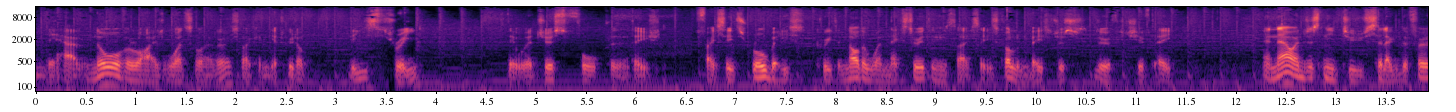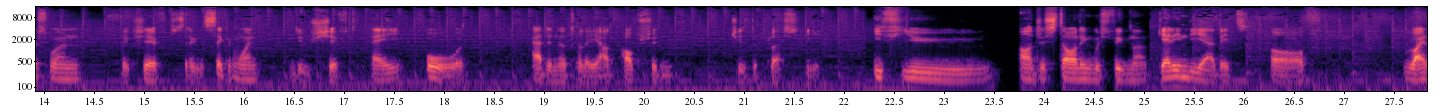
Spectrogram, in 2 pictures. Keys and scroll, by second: 3.7 Delete.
